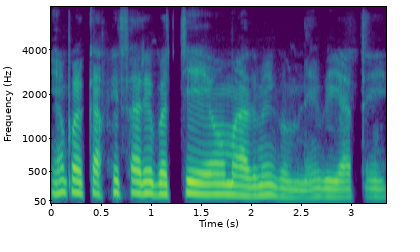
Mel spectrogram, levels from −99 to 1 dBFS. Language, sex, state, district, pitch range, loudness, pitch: Hindi, male, Uttar Pradesh, Etah, 120-165 Hz, -22 LUFS, 155 Hz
